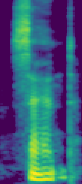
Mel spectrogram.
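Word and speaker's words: Sande: his name Roger sand his name was Roger sand with a silent E okay so 10 you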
